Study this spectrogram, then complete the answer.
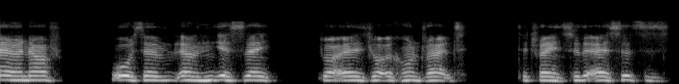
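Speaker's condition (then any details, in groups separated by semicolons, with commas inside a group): Cerebral palsy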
